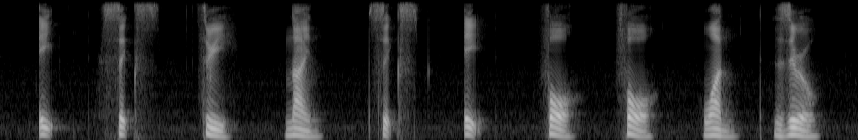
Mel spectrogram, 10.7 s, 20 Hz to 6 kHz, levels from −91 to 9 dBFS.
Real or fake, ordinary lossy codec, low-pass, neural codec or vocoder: real; none; 5.4 kHz; none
